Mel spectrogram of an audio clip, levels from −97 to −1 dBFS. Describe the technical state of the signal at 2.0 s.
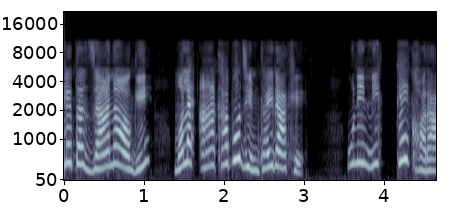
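At 2.0 s the speech carries a rough, hissy halo and a smeared, underwater quality that persists throughout the clip, likely from Nellymoser compression. Each 256-sample block gets too few bits, so weak bands become noise. A spectrogram shows grainy noise-filled patches and nothing above 10.6 kHz.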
